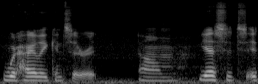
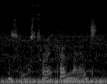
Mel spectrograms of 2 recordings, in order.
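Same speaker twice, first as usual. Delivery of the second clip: breathy whisper to himself; whispered aside; 11 dB quieter, faster than usual. Real, not acted. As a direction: mutter it under your breath. Quiet aside to self.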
